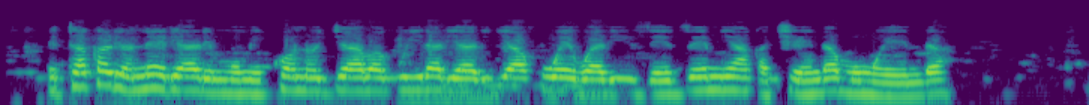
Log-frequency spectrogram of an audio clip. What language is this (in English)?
Ganda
